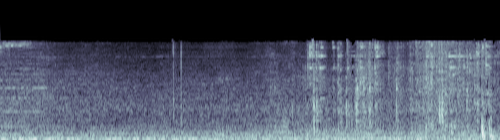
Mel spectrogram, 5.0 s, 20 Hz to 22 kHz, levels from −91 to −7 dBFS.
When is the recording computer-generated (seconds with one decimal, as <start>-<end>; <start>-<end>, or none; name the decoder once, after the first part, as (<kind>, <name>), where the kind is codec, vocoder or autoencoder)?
1.6-2.5 (codec, DAC)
